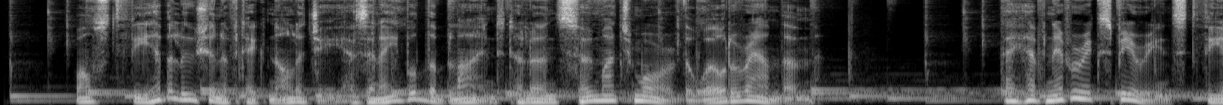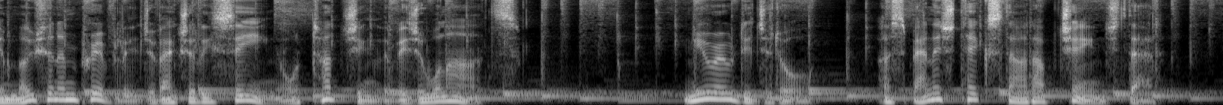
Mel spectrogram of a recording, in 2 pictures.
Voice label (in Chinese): 外籍英男,科技产品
